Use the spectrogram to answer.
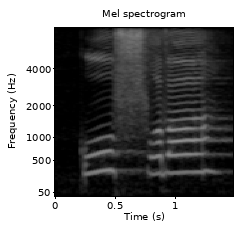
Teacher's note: Fa-nya berangin ya, ada hamesnya.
